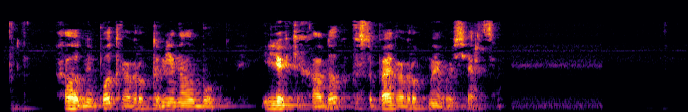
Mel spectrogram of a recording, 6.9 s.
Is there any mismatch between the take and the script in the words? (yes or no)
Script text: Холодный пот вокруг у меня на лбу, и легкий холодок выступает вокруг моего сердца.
no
